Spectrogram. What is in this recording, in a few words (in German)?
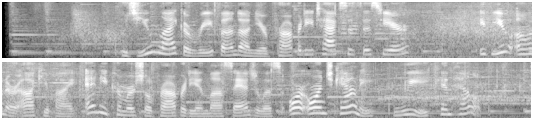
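US English Fremdtake Freundlich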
